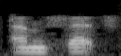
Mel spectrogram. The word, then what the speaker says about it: MMFT: that I have done, having offered MFIT, that's how we pronounce MMFT, the way we say the acronym, pronounced.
